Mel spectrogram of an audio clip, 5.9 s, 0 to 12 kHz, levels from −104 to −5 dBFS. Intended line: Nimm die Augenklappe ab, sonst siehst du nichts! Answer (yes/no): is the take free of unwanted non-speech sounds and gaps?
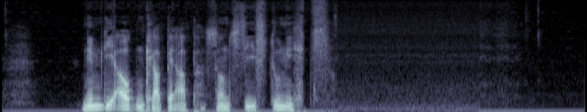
yes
